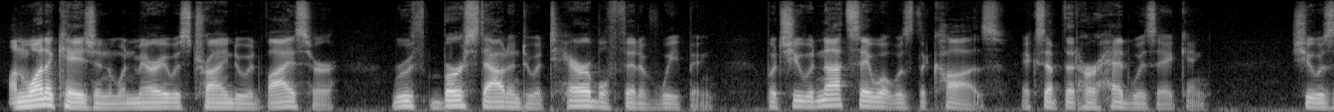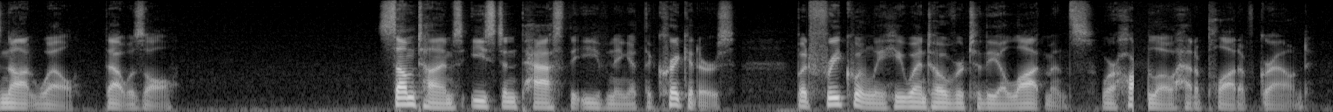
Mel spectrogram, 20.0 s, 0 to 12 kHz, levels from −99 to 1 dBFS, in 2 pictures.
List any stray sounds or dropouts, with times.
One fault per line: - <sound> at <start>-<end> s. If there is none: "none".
- dropout at 18.5-18.6 s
